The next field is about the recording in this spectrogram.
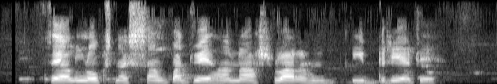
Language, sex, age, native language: Icelandic, male, 11, Icelandic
